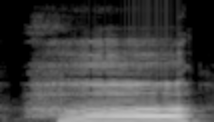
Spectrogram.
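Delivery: loud sung ha with a yawning open throat; touch of a yawn. Shown as a demonstration. Teacher demonstrating a ha with yawn feel. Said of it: "a touch of a yawn".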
